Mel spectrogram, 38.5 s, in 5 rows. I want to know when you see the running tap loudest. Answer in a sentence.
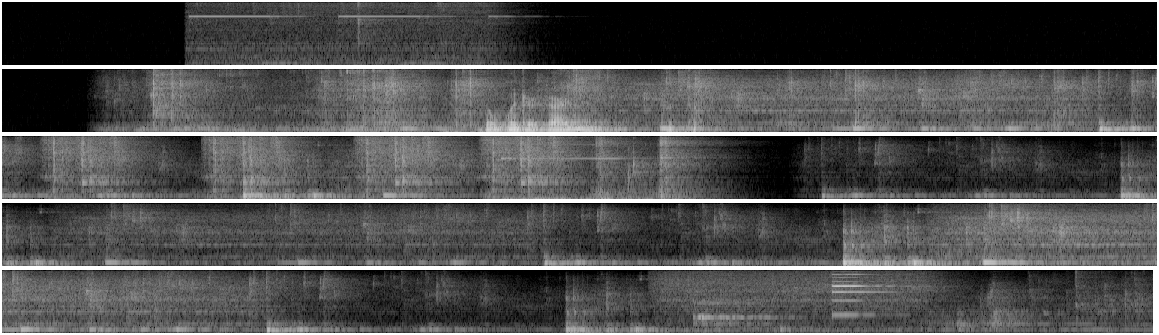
The loudest moment of the running tap is at 29 seconds.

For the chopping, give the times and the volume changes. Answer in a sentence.
The chopping can't be heard in this clip.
